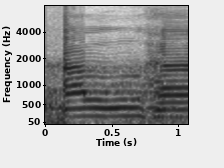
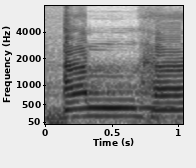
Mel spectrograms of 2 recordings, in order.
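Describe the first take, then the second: Both takes have the same delivery.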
